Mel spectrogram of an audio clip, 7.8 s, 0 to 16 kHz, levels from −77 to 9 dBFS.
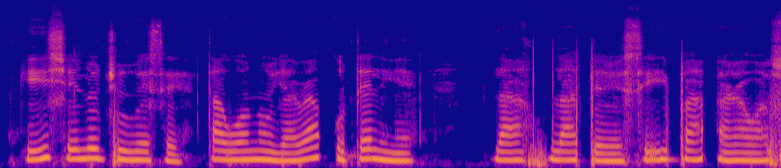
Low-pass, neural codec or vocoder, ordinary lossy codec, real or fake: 14.4 kHz; none; AAC, 64 kbps; real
